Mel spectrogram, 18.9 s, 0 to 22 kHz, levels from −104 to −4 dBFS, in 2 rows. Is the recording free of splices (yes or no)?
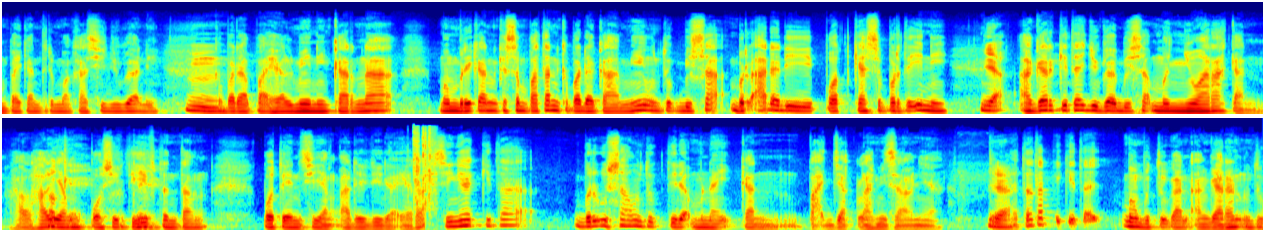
no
